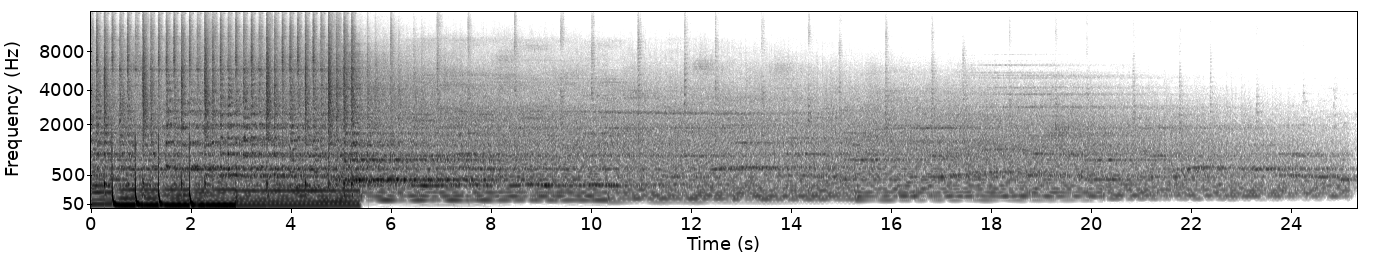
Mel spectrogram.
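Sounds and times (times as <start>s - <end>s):
beats: 0.0s - 8.8s.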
